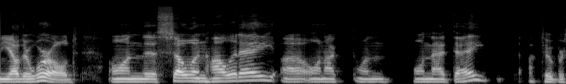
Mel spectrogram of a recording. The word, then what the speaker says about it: Samhain: The holiday is pronounced Samhain, and it's spelled S-A-M-H-A-I-N, but it's pronounced Samhain.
